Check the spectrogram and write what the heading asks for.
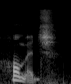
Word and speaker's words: homage: Would you say homage or homage? – Homage. No, homage. Homage. Like fromage.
